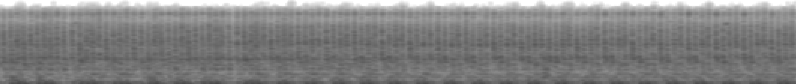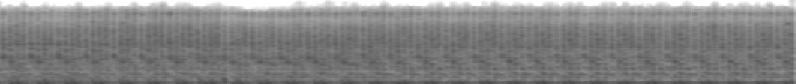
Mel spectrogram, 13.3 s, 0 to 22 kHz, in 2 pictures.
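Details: Ford 6600 diesel tractor, sitting about 8 years, just started after starting-fluid spray bursts while cranking; low on antifreeze so run briefly, some smoke. Even, rhythmic diesel clatter at steady low idle, no extra knocks or hunting: normal idle.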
